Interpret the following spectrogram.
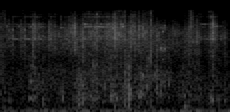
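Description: Film soundtrack of a car-interior scene: several light, irregular taps and clicks with faint rustling, the sound of people handling clothing and objects inside a car.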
